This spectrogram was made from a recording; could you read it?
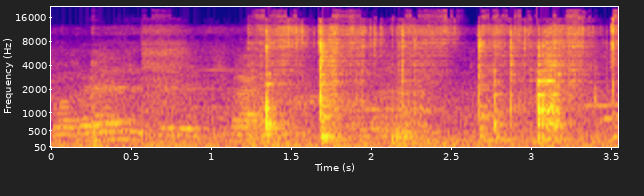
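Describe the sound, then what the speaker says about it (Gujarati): Cumin, green fennel seeds and black peppercorns dry-roasting in a pan, stirred with a utensil: a run of scraping, rattling strokes and faint crackle, close and fairly quiet, with no talking. "આ બધા મસાલાને સૂકા રોસ્ટ થવા દેવાના છે 1 થી 2 મિનિટ માટે"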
